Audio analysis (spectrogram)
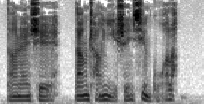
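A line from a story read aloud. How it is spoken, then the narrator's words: Sighing. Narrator (Chinese): 钟会叹了口气道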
